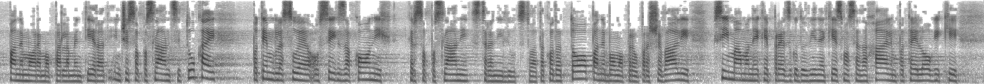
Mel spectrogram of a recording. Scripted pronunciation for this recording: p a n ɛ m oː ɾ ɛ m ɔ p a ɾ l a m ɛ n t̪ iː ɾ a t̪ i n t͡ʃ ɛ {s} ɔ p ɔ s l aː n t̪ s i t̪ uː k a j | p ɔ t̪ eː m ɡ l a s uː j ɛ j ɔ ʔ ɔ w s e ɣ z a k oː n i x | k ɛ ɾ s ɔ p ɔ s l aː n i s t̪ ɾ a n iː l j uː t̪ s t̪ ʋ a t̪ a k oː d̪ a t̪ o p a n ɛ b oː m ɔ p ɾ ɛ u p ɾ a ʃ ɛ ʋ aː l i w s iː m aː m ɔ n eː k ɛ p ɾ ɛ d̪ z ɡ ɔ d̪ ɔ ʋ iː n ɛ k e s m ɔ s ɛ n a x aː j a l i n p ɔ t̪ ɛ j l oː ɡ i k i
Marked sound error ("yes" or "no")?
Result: no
